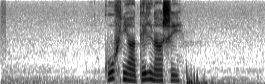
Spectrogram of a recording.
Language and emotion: Russian, neutral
